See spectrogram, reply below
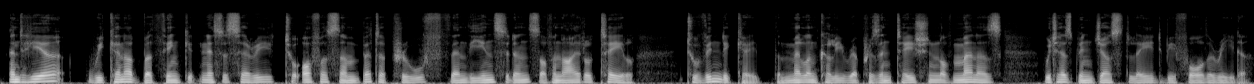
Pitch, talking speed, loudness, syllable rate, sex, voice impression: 95 Hz, 165 wpm, -20 LUFS, 5.3 syllables/s, male, masculine, adult-like, cool, sincere, slightly calm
